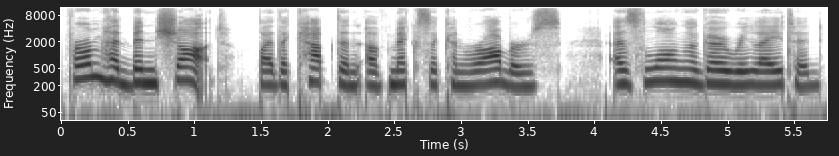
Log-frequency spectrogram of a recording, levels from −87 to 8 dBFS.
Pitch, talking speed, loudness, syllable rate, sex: 225 Hz, 145 wpm, -18 LUFS, 4.1 syllables/s, female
